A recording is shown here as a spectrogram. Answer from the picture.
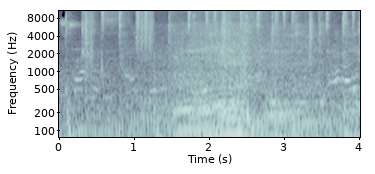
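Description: A motor vehicle passing by: its engine sound swells to a peak about two seconds in and then fades.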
